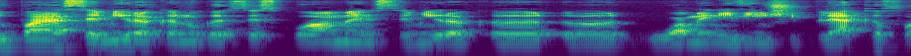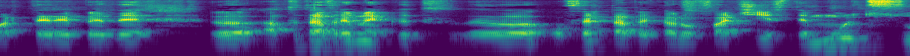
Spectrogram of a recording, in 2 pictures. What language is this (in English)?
Romanian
